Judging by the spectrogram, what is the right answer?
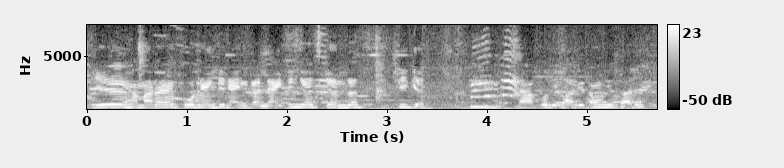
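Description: Moderate pace over loud music in the background. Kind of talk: product presentation. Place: shop. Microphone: phone near.

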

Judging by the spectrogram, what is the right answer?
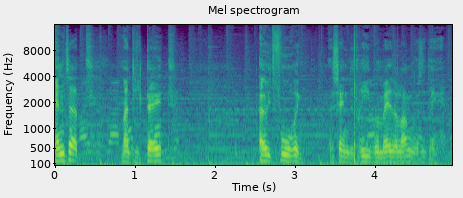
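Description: A man's fairly high voice with ordinary pitch variation at a fairly quick pace, music playing in the background. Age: 80s+. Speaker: football youth coach. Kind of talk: interview answer.

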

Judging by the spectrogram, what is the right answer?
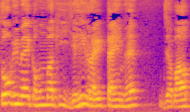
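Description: With ordinary pitch variation, a man speaks at a very slow pace in a high pitch. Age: 50s. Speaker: nutrition expert. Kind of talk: health education monologue. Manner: smiling while speaking.

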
